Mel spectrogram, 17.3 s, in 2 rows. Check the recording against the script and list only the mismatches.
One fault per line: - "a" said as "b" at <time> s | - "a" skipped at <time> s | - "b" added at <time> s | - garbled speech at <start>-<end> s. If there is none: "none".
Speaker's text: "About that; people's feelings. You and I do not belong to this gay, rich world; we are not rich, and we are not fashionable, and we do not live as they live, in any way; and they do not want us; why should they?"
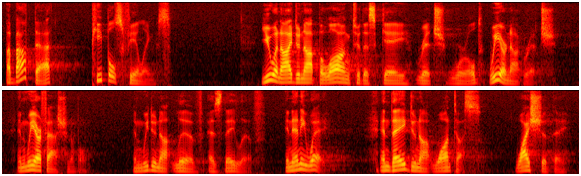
- "not" skipped at 9.2 s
